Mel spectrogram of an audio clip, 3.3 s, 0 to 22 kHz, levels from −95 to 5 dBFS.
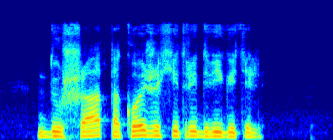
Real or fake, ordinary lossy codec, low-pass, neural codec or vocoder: real; Opus, 32 kbps; 10.8 kHz; none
